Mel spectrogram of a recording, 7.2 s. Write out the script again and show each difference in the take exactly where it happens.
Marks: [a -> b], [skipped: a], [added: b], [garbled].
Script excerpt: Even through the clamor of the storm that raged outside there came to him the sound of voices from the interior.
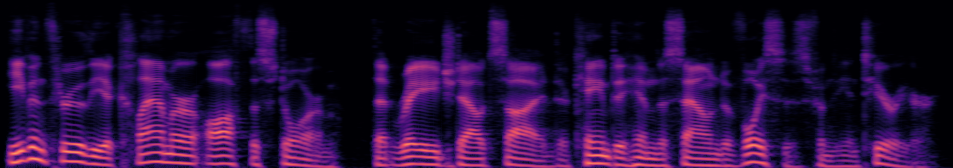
Even through the clamor [of -> off] the storm that raged outside there came to him the sound of voices from the interior.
